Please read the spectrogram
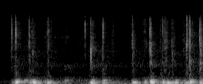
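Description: Computer keyboard typing: a quick, uneven run of about a dozen keystrokes, with a short pause partway through the first second.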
